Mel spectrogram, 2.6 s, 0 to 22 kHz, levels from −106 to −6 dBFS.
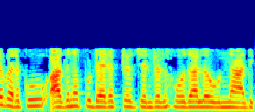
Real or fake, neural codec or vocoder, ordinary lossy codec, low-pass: real; none; none; 3.6 kHz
